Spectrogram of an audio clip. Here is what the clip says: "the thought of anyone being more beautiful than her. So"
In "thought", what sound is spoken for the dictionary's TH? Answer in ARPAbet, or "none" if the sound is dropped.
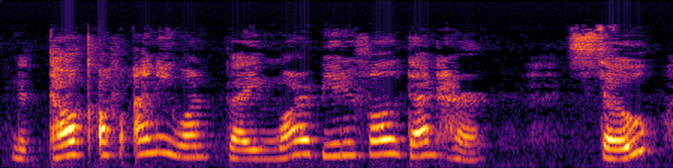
T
